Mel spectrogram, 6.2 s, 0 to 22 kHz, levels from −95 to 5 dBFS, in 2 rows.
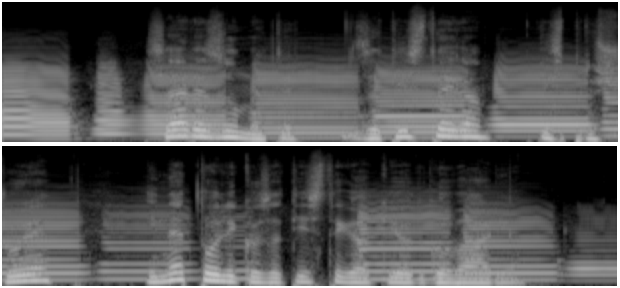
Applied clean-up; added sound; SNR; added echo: none; Wind instrument, woodwind instrument; 5 dB; none.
